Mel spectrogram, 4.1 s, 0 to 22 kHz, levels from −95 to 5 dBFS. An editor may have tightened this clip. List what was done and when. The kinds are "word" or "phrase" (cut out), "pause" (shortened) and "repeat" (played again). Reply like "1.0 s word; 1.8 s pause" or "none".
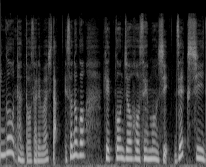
1.2 s pause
